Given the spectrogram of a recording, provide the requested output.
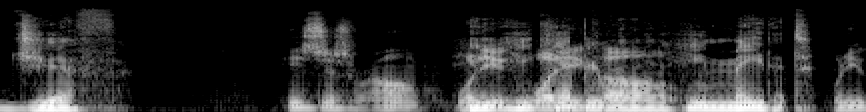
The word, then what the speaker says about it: GIF: it said it's pronounced Jif the guy that designed it and made the term even though the peanut butter is spelled with a J calls it Jiff what do you call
